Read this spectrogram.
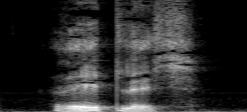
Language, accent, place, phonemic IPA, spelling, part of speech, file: German, Germany, Berlin, /ˈʁeːtlɪç/, redlich, adjective, De-redlich.ogg
- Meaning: honest; upright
